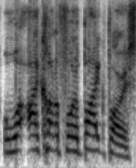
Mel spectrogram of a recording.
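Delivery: hammed-up outraged objection; mock indignation. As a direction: protest like an affronted member of the public. Acting an indignant member of public.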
